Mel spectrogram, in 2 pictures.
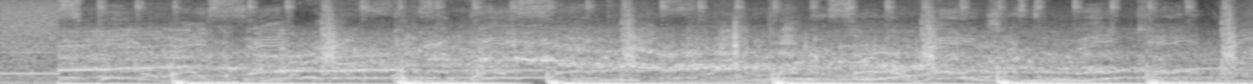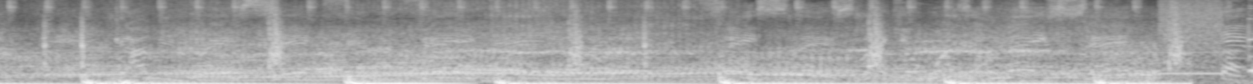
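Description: Car tires squealing and sliding on pavement in repeated loud bursts, with engine roar between them and a rhythmic low thump running under the skids.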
